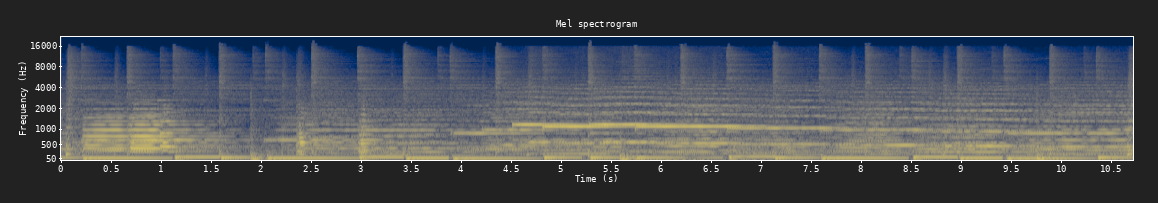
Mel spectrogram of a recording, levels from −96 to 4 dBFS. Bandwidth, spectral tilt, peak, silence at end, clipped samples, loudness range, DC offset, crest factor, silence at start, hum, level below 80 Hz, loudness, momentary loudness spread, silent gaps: 16.5 kHz; -6.5 dB/octave; -4 dBFS; 0 s; under 0.1%; 5 LU; under 0.1%; 16 dB; 0 s; none; -30 dBFS; -21 LUFS; 8 LU; none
